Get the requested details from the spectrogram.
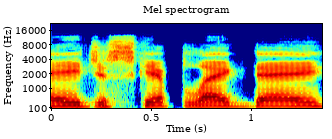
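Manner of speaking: put-on high Boston accent, loud. Imitating guys heckling an outfielder at a ballgame, loud Boston accent. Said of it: "in this loud Boston accent".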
